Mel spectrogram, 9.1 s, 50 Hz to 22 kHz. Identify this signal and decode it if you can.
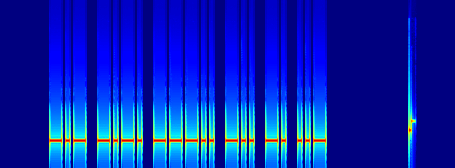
Morse code, heard as a keyed tone, about 15 wpm, 700 Hz. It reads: KC8DNU
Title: USA Call Signs 15wpm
